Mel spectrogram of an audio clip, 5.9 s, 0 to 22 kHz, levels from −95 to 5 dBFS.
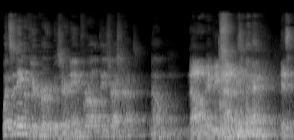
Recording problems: room echo; strong; dies away in 1 s
off-mic speech; far

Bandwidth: 14.5 kHz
